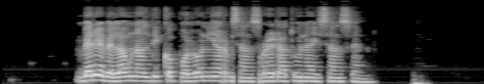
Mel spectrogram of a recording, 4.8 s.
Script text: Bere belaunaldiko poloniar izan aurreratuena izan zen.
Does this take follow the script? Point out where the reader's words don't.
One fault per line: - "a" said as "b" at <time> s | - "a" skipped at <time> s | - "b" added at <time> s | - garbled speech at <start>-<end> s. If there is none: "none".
none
